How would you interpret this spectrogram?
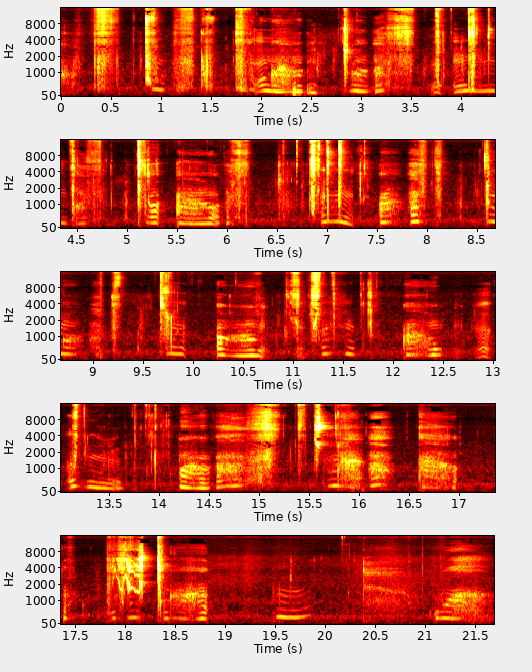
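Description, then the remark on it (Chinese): Wet mouth sounds of licking an ear, with irregular smacks and slurps repeating throughout, moderately loud and intimate, with soft breathy noises between them. “我不自觉的竟然舔起了你的耳朵，像母狗一样发了情。”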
